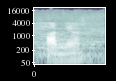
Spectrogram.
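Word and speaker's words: Chania: by the Waterfront in haa or chenia as it's spelled and photos of everything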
